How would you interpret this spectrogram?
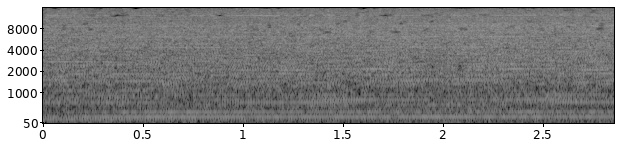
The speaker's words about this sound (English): there's a car exiting the pits. Heads up.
